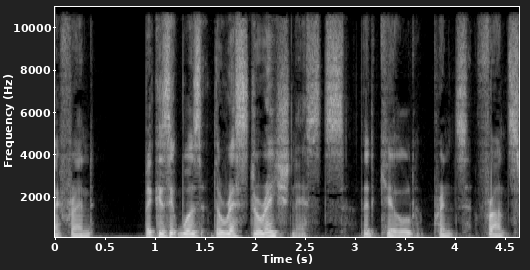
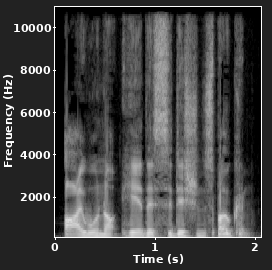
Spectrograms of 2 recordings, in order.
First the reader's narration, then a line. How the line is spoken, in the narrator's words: said Lestrade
